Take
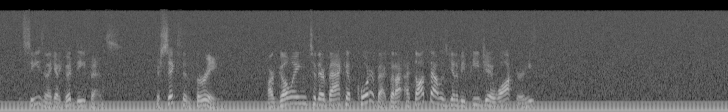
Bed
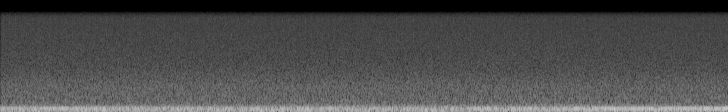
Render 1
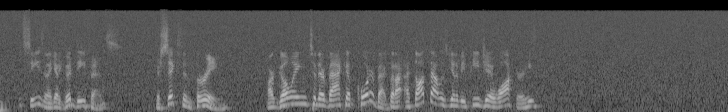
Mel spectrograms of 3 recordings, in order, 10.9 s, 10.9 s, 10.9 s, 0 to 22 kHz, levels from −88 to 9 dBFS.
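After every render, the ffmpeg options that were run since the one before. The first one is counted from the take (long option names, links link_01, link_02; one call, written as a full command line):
ffmpeg -i in.wav -af "bandreject=frequency=50:width_type=h:width=6,bandreject=frequency=100:width_type=h:width=6,bandreject=frequency=150:width_type=h:width=6,bandreject=frequency=200:width_type=h:width=6,bandreject=frequency=250:width_type=h:width=6" out.wav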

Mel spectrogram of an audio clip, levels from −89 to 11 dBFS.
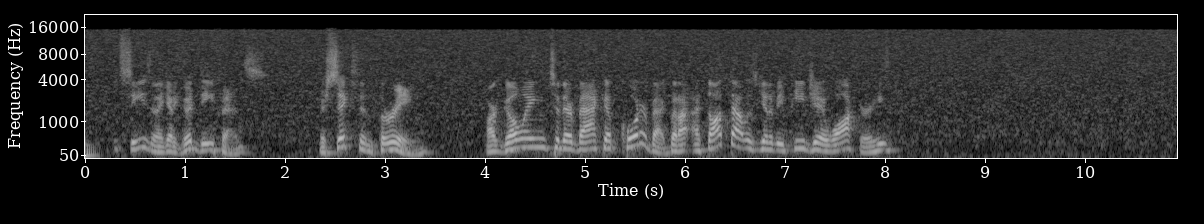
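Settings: ffmpeg -i in.wav -af "afftdn=noise_reduction=15:noise_floor=-35" out.wav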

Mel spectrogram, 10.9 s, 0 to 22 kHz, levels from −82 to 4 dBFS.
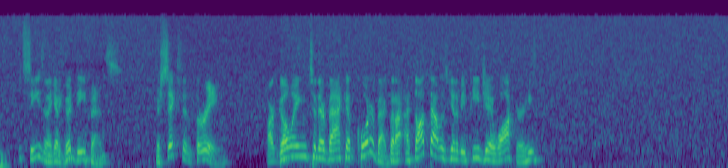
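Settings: ffmpeg -i in.wav -filter_complex "[0:a]asettb=1/sr,asplit=3[link_01][link_02][link_03];[link_01]atrim=end=0.964[link_04];[link_02]atrim=start=0.96:end=1.66,asetpts=PTS-STARTPTS,afade=type=in:duration=0.004:curve=qsin,afade=type=out:start_time=0.696:duration=0.004:curve=qsin,equalizer=frequency=5000:width_type=o:width=0.23:gain=-8[link_05];[link_03]atrim=start=1.656[link_06];[link_04][link_05]acrossfade=duration=0.004:curve1=hsin:curve2=qsin[link_07];[link_07][link_06]acrossfade=duration=0.004:curve1=qsin:curve2=hsin,asettb=1/sr,asplit=3[link_08][link_09][link_10];[link_08]atrim=end=2.424[link_11];[link_09]atrim=start=2.42:end=4.21,asetpts=PTS-STARTPTS,afade=type=in:duration=0.004:curve=qsin,afade=type=out:start_time=1.786:duration=0.004:curve=qsin,bass=frequency=250:gain=-11,treble=frequency=4000:gain=-3[link_12];[link_10]atrim=start=4.206[link_13];[link_11][link_12]acrossfade=duration=0.004:curve1=hsin:curve2=qsin[link_14];[link_14][link_13]acrossfade=duration=0.004:curve1=qsin:curve2=hsin" out.wav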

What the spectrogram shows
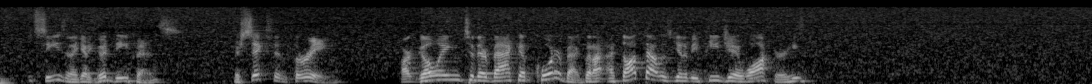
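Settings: ffmpeg -i in.wav -af "bandreject=frequency=6700:width=28,bandreject=frequency=257.3:width_type=h:width=4,bandreject=frequency=514.6:width_type=h:width=4,bandreject=frequency=771.9:width_type=h:width=4,bandreject=frequency=1029.2:width_type=h:width=4,bandreject=frequency=1286.5:width_type=h:width=4,bandreject=frequency=1543.8:width_type=h:width=4,bandreject=frequency=1801.1:width_type=h:width=4,bandreject=frequency=2058.4:width_type=h:width=4,bandreject=frequency=2315.7:width_type=h:width=4,bandreject=frequency=2573:width_type=h:width=4,bandreject=frequency=2830.3:width_type=h:width=4,bandreject=frequency=3087.6:width_type=h:width=4,bandreject=frequency=3344.9:width_type=h:width=4,bandreject=frequency=3602.2:width_type=h:width=4,bandreject=frequency=3859.5:width_type=h:width=4,bandreject=frequency=4116.8:width_type=h:width=4,bandreject=frequency=4374.1:width_type=h:width=4,bandreject=frequency=4631.4:width_type=h:width=4,bandreject=frequency=4888.7:width_type=h:width=4,bandreject=frequency=5146:width_type=h:width=4,bandreject=frequency=5403.3:width_type=h:width=4,bandreject=frequency=5660.6:width_type=h:width=4,bandreject=frequency=5917.9:width_type=h:width=4,bandreject=frequency=6175.2:width_type=h:width=4,bandreject=frequency=6432.5:width_type=h:width=4,bandreject=frequency=6689.8:width_type=h:width=4,bandreject=frequency=6947.1:width_type=h:width=4" out.wav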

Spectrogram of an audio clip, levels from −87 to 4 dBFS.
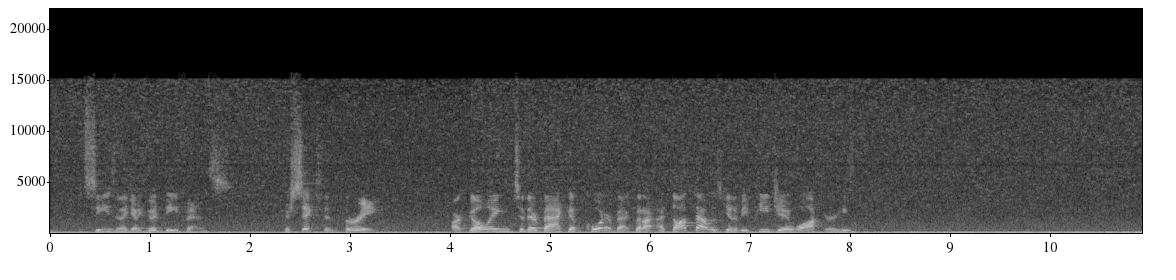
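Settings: ffmpeg -i in.wav -i bed.wav -filter_complex "[1:a]volume=-7dB[link_01];[0:a][link_01]amix=inputs=2:normalize=0" out.wav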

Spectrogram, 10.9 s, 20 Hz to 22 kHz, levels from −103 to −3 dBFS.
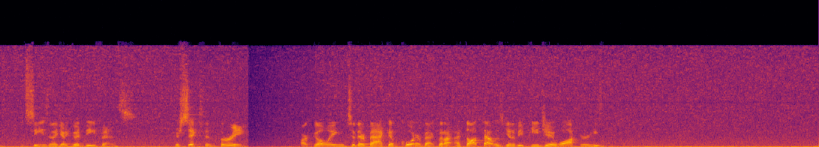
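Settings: ffmpeg -i in.wav -filter_complex "[0:a]asplit=2[link_01][link_02];[link_01]atrim=end=3.32,asetpts=PTS-STARTPTS,afade=type=out:start_time=3.316:duration=0.004:curve=hsin:silence=0.177828[link_03];[link_02]atrim=start=3.32,asetpts=PTS-STARTPTS,afade=type=in:duration=1.51:silence=0.177828[link_04];[link_03][link_04]concat=n=2:v=0:a=1" out.wav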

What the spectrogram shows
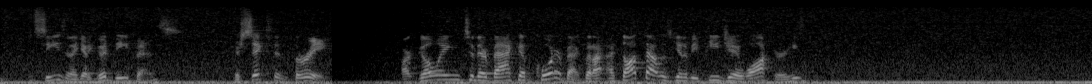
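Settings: ffmpeg -i in.wav -af "volume=-9dB" out.wav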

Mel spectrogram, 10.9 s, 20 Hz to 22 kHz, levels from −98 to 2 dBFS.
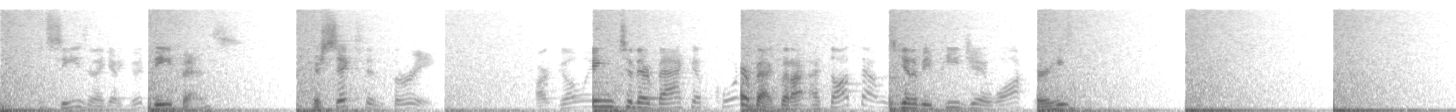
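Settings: ffmpeg -i in.wav -af "aeval=exprs='val(0)*pow(10,-37*if(lt(mod(0.9*n/s,1),2*abs(0.9)/1000),1-mod(0.9*n/s,1)/(2*abs(0.9)/1000),(mod(0.9*n/s,1)-2*abs(0.9)/1000)/(1-2*abs(0.9)/1000))/20)':channel_layout=same" out.wav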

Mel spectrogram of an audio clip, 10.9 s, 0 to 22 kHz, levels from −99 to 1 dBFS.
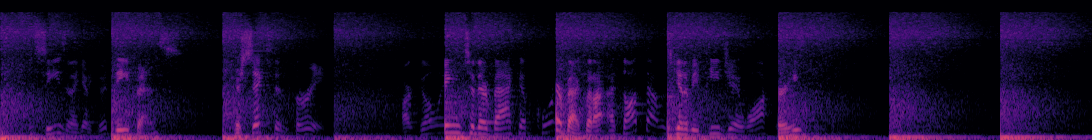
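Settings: ffmpeg -i in.wav -filter_complex "[0:a]equalizer=frequency=125:width_type=o:width=1:gain=-10,equalizer=frequency=250:width_type=o:width=1:gain=-11,equalizer=frequency=500:width_type=o:width=1:gain=-6,equalizer=frequency=2000:width_type=o:width=1:gain=-11,equalizer=frequency=4000:width_type=o:width=1:gain=-8,equalizer=frequency=8000:width_type=o:width=1:gain=11,acrossover=split=3700[link_01][link_02];[link_02]acompressor=threshold=-59dB:ratio=4:attack=1:release=60[link_03];[link_01][link_03]amix=inputs=2:normalize=0" out.wav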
